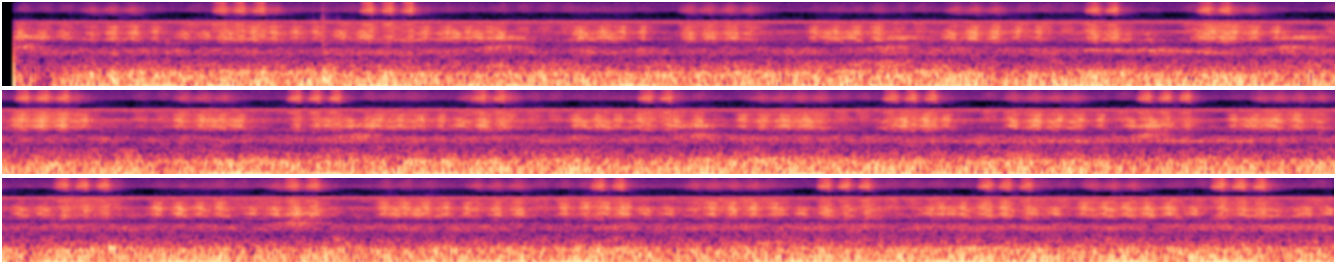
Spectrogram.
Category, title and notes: Sound effects > Animals
Crickets L Hammer
Loud crickets in Montauk, Long Island, during a hot summer night
ambience, night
